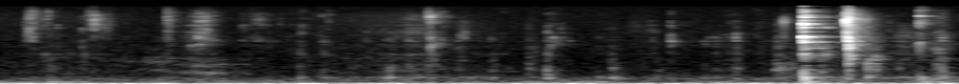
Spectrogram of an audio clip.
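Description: Close-miked chewing of a mouthful of ham gratin, with small wet mouth clicks. About four seconds in, a louder cluster of clicks as a metal fork scrapes and clinks on the ceramic plate.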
